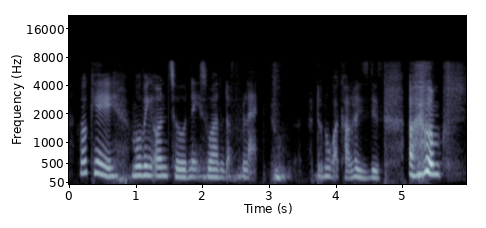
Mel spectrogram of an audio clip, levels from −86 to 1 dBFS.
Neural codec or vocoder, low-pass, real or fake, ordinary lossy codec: codec, 16 kHz, 0.5 kbps, X-Codec, WavLM features, trained on Multilingual LibriSpeech; 7.2 kHz; fake; none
